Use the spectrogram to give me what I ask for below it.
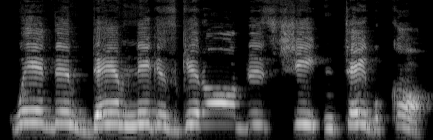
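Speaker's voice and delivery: high, drawn-out cry of astonishment; surprised exclamation. A narrator's reading. Soldier finding grandmother's trunk full of linen, surprised exclamation. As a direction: exclaim it slowly, pitched well up. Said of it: "there was a great shout of surprise".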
